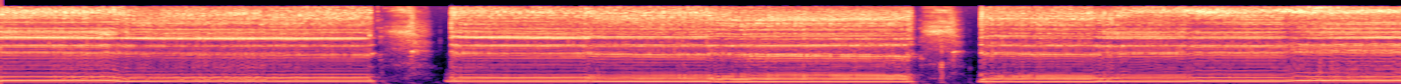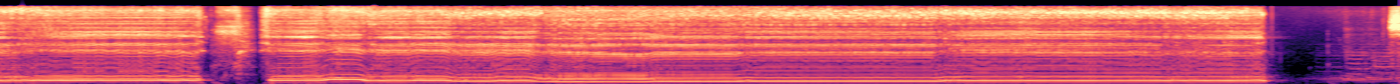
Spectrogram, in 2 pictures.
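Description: Beatboxer's lip oscillation, a pitched buzz of the lips, with a sung note held a fixed interval above it. The two pitches step together through a melody in four long phrases, with short breaks for breath between them. The pitch wobbles in quick runs a little past the middle.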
